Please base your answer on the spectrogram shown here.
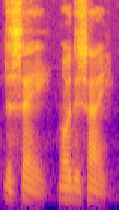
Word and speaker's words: Desai: There's Tina Desai. Is that how you say it? Desai. Mm-hmm. Yeah.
